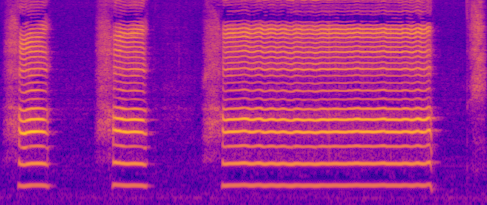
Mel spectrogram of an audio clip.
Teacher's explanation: start them with a little glottal fricative. Start them with a little H in the front.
